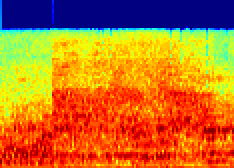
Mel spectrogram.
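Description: A large group of boys chanting aloud together from printed texts, many voices overlapping into a dense, uneven chorus.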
